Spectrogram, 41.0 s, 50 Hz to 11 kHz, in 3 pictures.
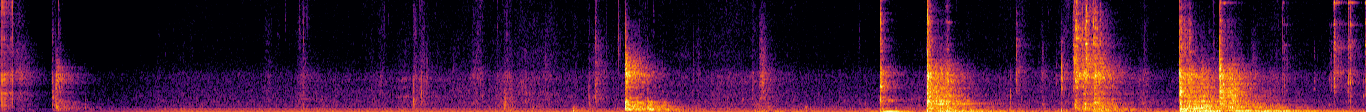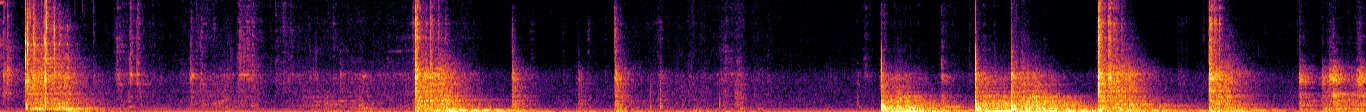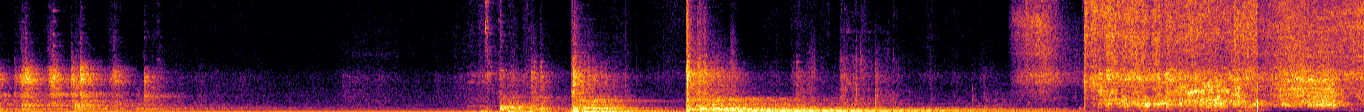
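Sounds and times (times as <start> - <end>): steady low hum: 0.0 - 38.2.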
